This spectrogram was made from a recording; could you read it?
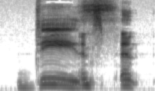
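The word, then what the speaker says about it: dix: How do you say 10? Dies? Yes? – Dies. – Dies in French, right? – Dies.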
